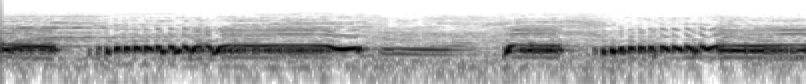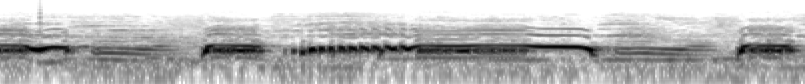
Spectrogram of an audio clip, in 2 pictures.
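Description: Ringneck dove cooing in repeated phrases, about one every two and a half seconds. Each phrase is a short note followed by a long rolling coo and a lower closing note.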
